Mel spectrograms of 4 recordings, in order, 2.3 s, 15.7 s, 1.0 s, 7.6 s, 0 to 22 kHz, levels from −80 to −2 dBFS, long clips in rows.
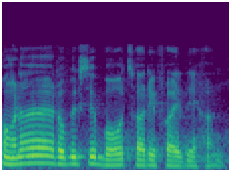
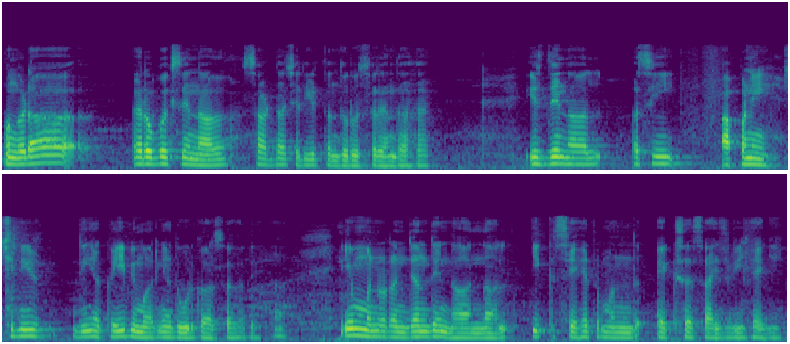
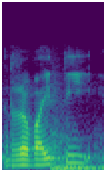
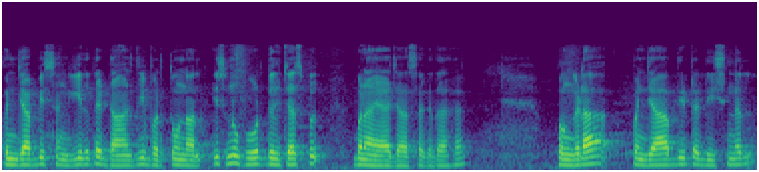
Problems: constant background noise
